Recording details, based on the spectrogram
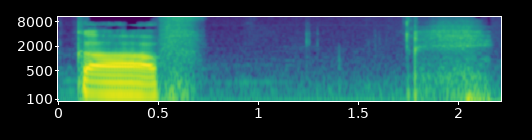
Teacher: اور جو دوسرا کاف ہے کتاب والا وہ کہاں سے ادا ہوگا؟ وہ زبان کی جڑ اور تالو کا سخت حصہ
